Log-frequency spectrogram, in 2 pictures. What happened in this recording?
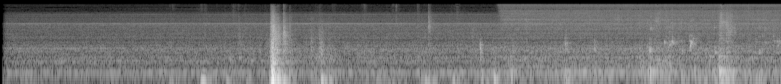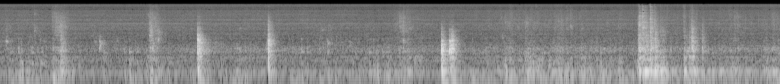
I close the window and start washing the dishes. The vacuum cleaner is being used in another room.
